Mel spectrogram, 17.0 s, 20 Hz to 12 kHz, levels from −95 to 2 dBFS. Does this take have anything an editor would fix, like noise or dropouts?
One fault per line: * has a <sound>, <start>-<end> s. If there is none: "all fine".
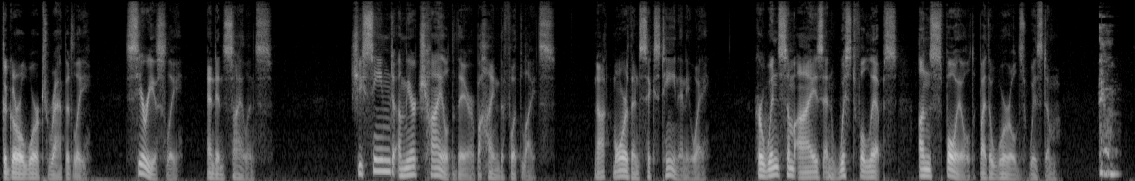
* has a cough, 16.5-16.8 s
